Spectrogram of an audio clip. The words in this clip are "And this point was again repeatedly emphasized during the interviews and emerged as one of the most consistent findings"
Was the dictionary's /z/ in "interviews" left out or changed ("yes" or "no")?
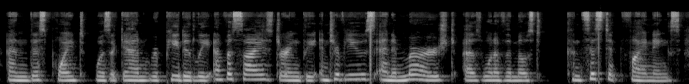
no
